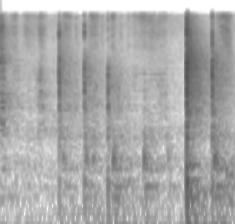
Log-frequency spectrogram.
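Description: A quiet pause in speech with low room sound, broken by one sharp click shortly before the end.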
